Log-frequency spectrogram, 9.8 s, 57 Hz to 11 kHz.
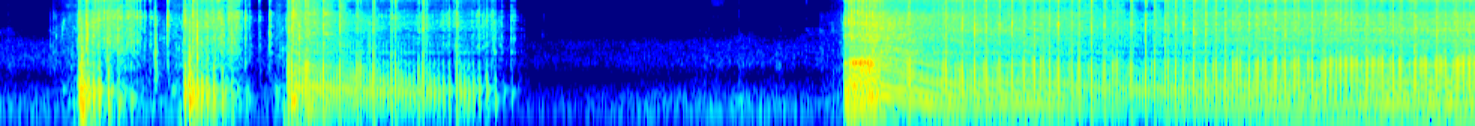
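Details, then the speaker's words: Echo GT200R two-stroke trimmer fires and buzzes raggedly, dies after about three seconds, then restarts with an uneven run. It won't stay running unless choked, which suggests it needs more fuel and a carb tune; cause not confirmed. "now the good news is that it starts and runs but the bad news is it doesn't want to stay running however the test runs did show us that the engine stays running when the carb is choked which basically gives the engine more fuel than air"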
